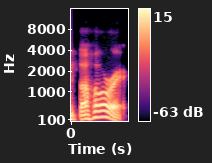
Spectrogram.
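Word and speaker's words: Bahorek: And another clue is Stanley Bahoric, Oh. if I'm pronouncing that correctly.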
